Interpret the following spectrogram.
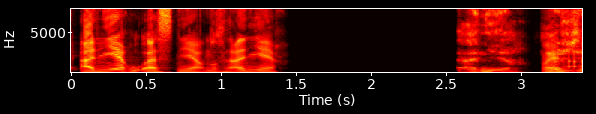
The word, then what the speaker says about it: Asnières: Alors, j'arrive jamais à le prononcer. C'est Asnières ou Asnières? Non, c'est Asnières. Agnières. Moi, Ouais, je dis Agnières, en tout cas.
